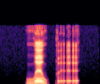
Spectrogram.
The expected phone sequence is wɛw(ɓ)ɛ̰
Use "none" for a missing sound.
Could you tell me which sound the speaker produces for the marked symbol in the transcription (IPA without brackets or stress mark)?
p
